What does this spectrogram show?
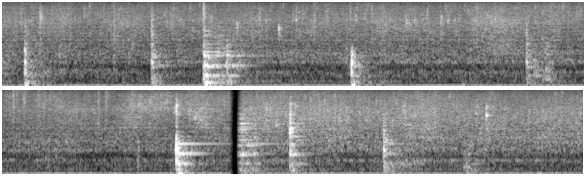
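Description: Diced serrano ham and sliced garlic sizzling in hot olive oil in a frying pan, being sautéed. A wooden spatula stirs them, with short scrapes and taps against the pan every second or so.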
